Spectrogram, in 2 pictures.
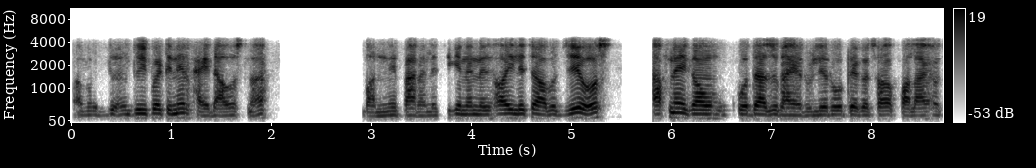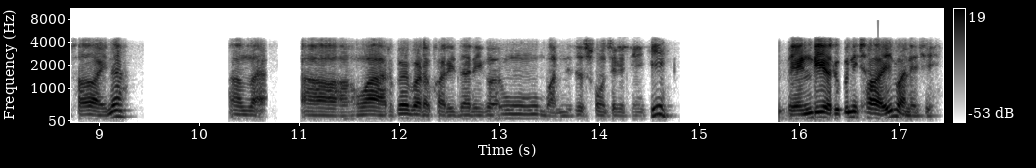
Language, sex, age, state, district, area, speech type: Nepali, male, 60+, West Bengal, Kalimpong, rural, conversation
